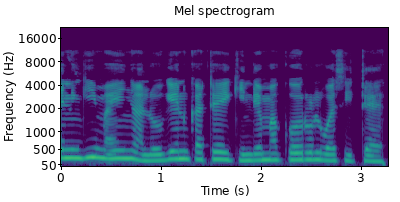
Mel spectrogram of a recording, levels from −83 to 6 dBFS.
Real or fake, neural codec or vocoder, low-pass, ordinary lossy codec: real; none; none; none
